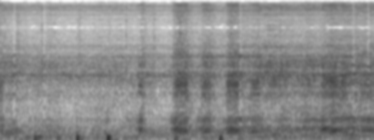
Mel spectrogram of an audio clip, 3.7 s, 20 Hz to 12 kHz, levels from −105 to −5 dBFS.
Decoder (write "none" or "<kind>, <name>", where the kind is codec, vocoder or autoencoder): none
